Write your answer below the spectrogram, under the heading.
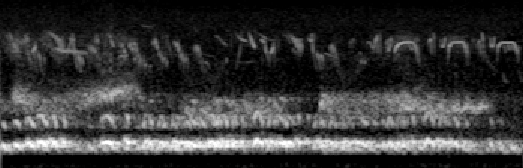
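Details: Displaying male black grouse at a spring lek, wooing females: a loud, dense bubbling coo chorus with higher warbling calls above and light twittering of small birds in the distance.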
